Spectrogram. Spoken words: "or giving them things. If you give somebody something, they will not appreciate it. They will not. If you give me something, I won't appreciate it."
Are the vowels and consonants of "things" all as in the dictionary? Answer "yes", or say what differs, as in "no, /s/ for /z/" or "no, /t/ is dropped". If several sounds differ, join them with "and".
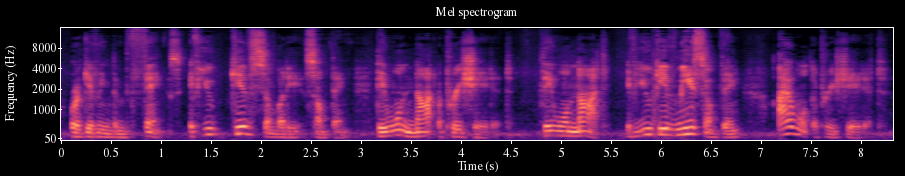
yes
